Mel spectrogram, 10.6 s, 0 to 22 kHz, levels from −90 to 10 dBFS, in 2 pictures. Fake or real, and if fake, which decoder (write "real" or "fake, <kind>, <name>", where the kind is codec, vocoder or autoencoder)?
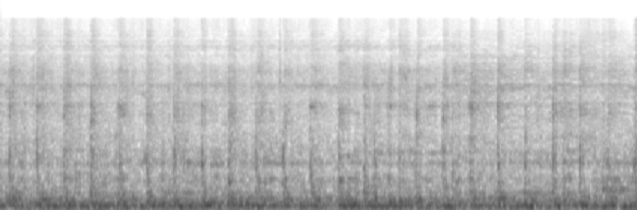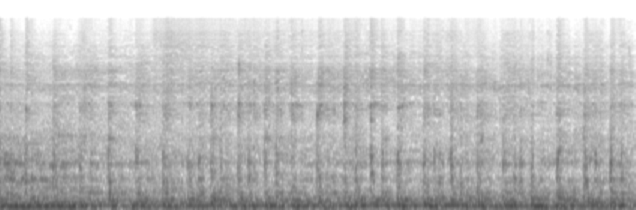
fake, codec, SNAC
